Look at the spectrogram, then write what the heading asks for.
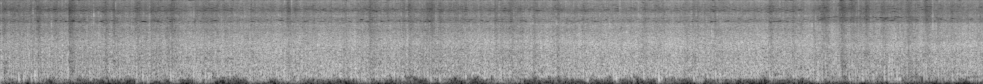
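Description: Heavy rain pouring down steadily, a dense crackling patter of drops hitting a surface.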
